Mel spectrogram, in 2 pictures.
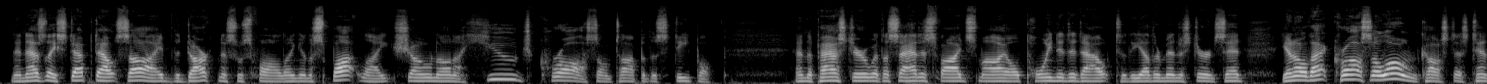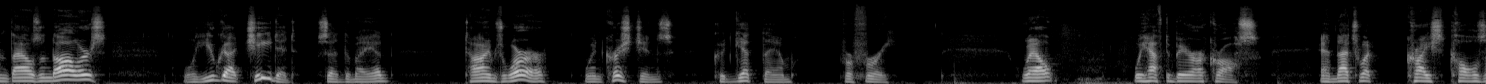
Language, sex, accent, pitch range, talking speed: English, male, American, 135-165 Hz, 150 wpm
